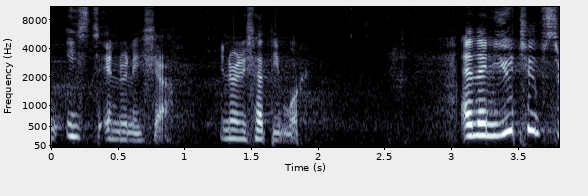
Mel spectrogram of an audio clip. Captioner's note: non-english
